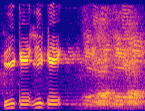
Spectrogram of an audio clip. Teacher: আরো মোটা করে কফ জিহবার গোড়া থেকে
